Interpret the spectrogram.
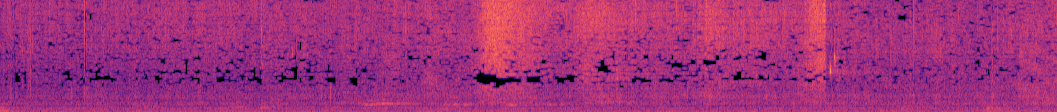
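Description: Chicken in a thick masala sizzling steadily in a clay pot while a wooden spatula stirs it, with two louder swishes of sizzle and scraping, one near the middle and one about six seconds in.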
